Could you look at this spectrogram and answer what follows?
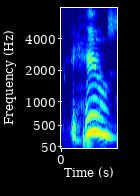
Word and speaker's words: Hugh: You can pronounce Hugh's name like you would say hue and cry, like a HUE.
